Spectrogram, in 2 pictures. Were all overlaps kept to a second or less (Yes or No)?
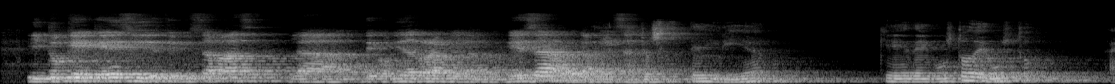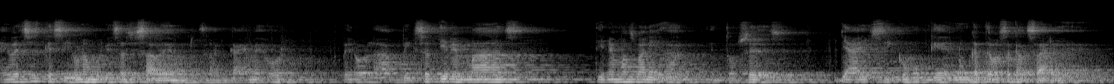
Yes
